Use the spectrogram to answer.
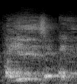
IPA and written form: peɪnt (paint)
